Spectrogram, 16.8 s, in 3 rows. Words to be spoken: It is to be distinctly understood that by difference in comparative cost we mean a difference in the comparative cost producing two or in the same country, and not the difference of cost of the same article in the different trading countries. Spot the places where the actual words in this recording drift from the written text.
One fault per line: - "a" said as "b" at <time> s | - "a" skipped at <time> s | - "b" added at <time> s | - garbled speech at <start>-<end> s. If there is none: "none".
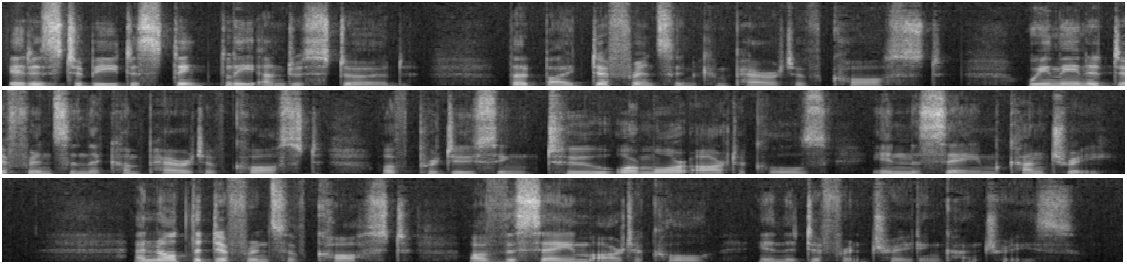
- "of" added at 7.5 s
- "more articles" added at 8.8 s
